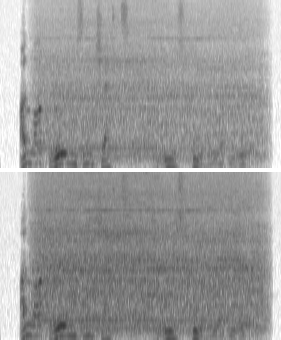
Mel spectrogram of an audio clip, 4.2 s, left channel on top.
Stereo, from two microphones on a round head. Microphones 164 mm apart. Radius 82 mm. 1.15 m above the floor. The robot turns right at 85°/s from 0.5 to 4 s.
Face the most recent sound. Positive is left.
turn(degrees=-10)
